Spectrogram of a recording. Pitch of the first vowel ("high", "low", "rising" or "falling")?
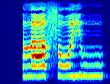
high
